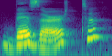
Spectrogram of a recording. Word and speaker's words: desert: واحد من أهم الفروق بين الكلمتين دول هو the stress. فين الستريس في كلمة desert؟ desert طبعا الستريس موجود على الفيرست syllable desert. أما desert، اسمعوني كويس، desert شايفين السيلابل التاني زرت طويل، أخد وقت. desert أوضح من الجزء الأول اللي هو دي.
